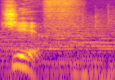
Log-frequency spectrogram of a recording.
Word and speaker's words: GIF: It's pronounced GIF. Huh? .GIF, like the peanut butter.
